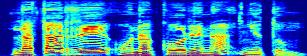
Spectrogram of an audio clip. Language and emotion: Santali, neutral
